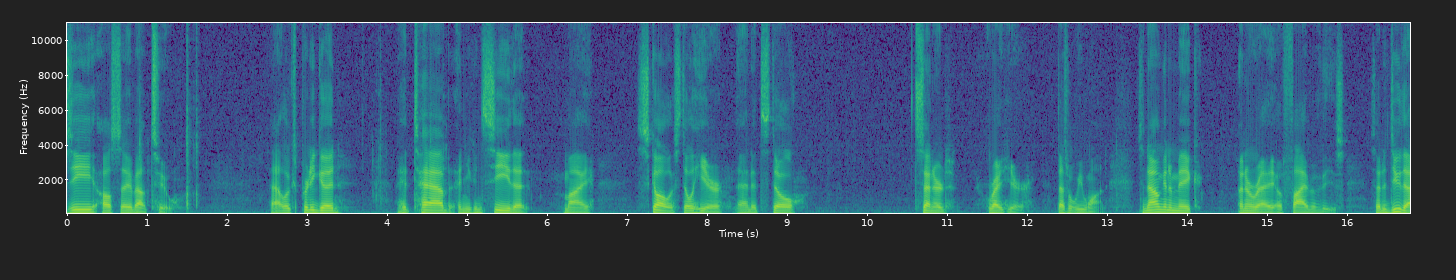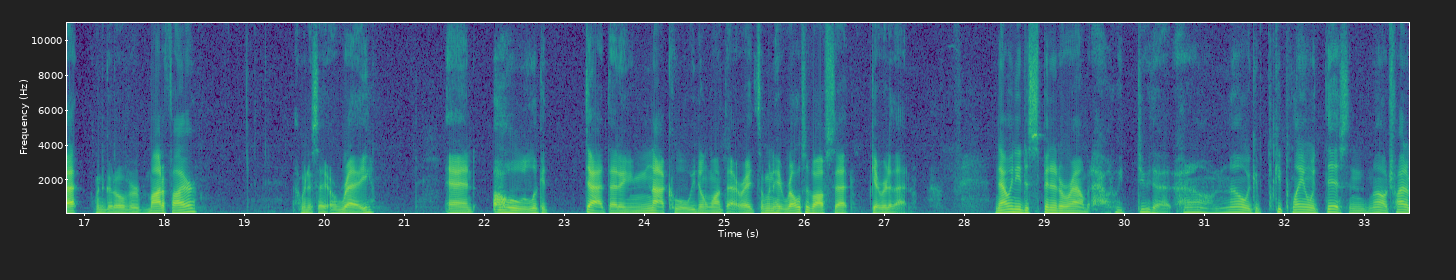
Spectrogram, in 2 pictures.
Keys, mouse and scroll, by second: 1.5 Return, 2.8-4.5 middle drag, 4.5 Tab, 6.0-10.3 scroll down 2, 20.5-26.0 drag, 22.3 scroll up 2, 23.9-25.8 scroll down 1, 31.6 click, 32.8-33.5 drag.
